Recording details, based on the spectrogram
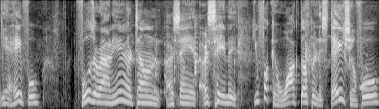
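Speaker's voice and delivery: put-on Mexican accent. Acting out the cellmate greeting the jailed killer: acting Mexican cellmate voice. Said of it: "His cellmate's Mexican".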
